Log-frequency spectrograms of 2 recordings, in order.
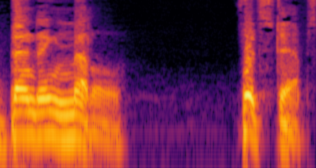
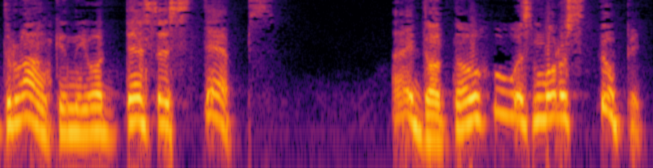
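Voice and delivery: higher, scornful woman's voice; lightly voiced contemptuous crime boss; villainess voice; 7 semitones higher than usual. A narrator's reading. Villainess confesses.

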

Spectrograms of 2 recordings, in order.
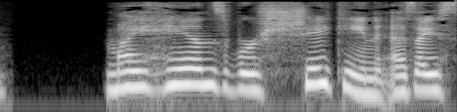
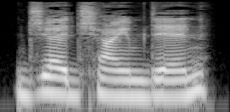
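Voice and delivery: plain reading voice

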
